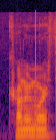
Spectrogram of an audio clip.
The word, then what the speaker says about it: Cronenworth: Jake Cronenworth.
